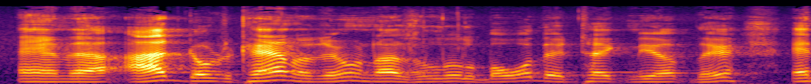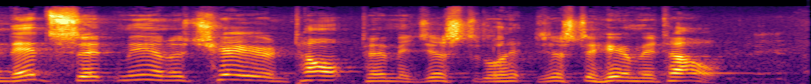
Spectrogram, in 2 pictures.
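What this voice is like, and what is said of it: Southern US drawl. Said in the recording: “I'm from Anderson, South Carolina, with my drawl.”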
